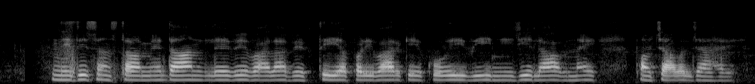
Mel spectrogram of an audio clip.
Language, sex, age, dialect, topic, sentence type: Magahi, female, 18-24, Southern, banking, statement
